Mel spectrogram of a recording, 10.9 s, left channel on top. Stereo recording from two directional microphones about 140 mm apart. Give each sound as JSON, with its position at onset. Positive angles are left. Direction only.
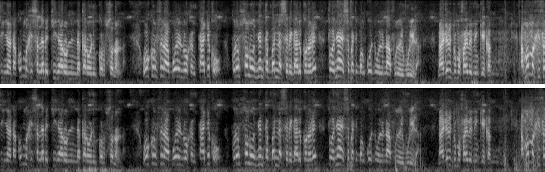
{"t": 0.0, "sound": "speech", "side_deg": 40}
